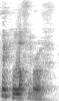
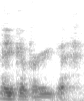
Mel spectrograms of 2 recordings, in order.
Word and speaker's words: Loughborough: Loughborough. Yeah. Apparently, it's the Australians that call it Lugabaruga.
